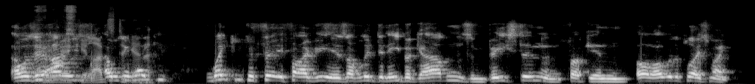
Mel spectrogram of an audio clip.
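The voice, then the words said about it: Yorkshire accent mixed with Australian. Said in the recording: “picked the accent up ... there was a bit of a mix in there”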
